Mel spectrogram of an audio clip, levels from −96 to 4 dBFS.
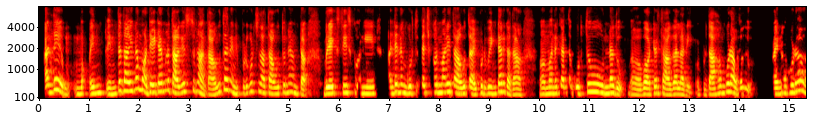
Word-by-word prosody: అదే, 245 +8 +1 0.5
ము 200 - 0 0.2
ఎం 215 - +2 0.3
ఎంత 195 +2 -2
తాగినా 295 +4 +4 0.2
డే 250 - +4
టైమ్‌లో 280 +3 +2
తాగేస్తున్నా. 265 +4 +2 0.2
తాగుతా. 195 - 0
నేను 225 -7 -1
ఇప్పుడు 210 0 -6
కూడా 270 -3 -2
తాగుతూనే 210 +5 -1
ఉంటా. 215 -2 0 0.4
బ్రేక్స్ 215 0 +7
తీసుకొని, 225 -3 -2 0.4
అంటే 210 +4 -1
నేను 240 -2 0
గుర్తు 220 0 -2
తెచ్చుకొని 240 +1 -2
మరి 260 +2 +2
తాగుతా. 210 +1 +3
ఇప్పుడు 200 +2 -3
వింటర్ 240 +6 +1
కదా! 180 -1 0 0.5
ఆహ్, 195 0 -2
మనకు 210 +1 -1
అంత 215 - -12
గుర్తు 210 +5 0 0.3
ఉండదు. 220 -2 +2 0.3
ఆహ్, 170 -1 -2
వాటర్ 195 +3 +1
తాగాలని 180 -1 0 0.2
ఇప్పుడు 175 -1 -15
దాహం 210 +5 0
కూడా 265 -2 +4
అవ్వదు. 195 0 -5 0.5
అయినా 195 +3 -1
కూడా 270 +4 +2
215 Hz, 150 wpm, -21 LUFS, 200-245 Hz, 0.5 s, బ్రేక్స్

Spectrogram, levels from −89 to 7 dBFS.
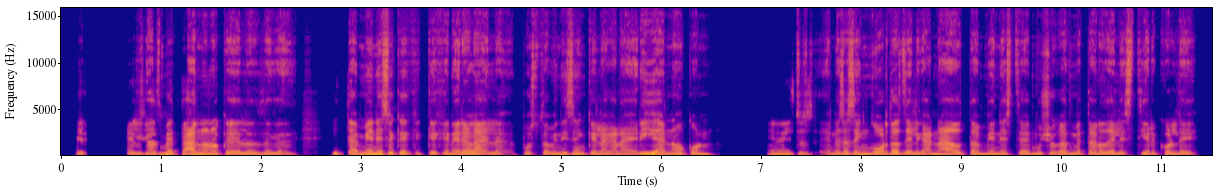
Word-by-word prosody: E 150 -1 -7 0.4
el 145 -2 -4
gas 150 +2 -1
metano, 170 -2 +4
¿no? 165 0 +2
Que 145 -4 0
los 130 -2 0
de 130 -5 -4 0.3
y 165 - -3
también 160 +5 +2
ese 200 +1 +5
que 175 -5 0
que 135 +2 -5
genera 140 +6 +1
la 160 -6 +3
la, 130 -2 -4
pues, 135 -2 -7
también 130 +2 -2
dicen 170 +1 0
que 150 - -2
la 130 -1 0
ganadería, 120 +9 +3
¿no? 175 +3 -1
Con 130 -9 -3 0.5
en 130 -1 -3
est 125 +2 -4 0.2
esas 140 +5 0
engordas 140 +4 +3
del 140 -3 +1
ganado 130 +4 +2
también, 125 -1 -1
este, 135 -1 -3
hay 125 - 0
mucho 135 +3 -2
gas 135 -1 -1
metano 135 0 -1
del 125 -3 +1
estiércol 125 +3 -2
de, 110 -5 -4
140 Hz, 205 wpm, -25 LUFS, 130-155 Hz, 0.5 s, ese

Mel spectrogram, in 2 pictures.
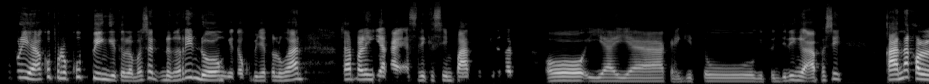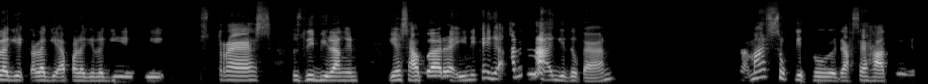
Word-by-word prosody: Aku 295 - -43
perlu 325 0 -1
ya - - +6
aku - - -5
perlu 280 -2 -1
kuping, 330 -7 +1
gitu 205 - -3
loh. 175 - -1
Maksudnya 200 +3 -5
dengerin 210 +11 -1
dong 200 -1 +4
gitu, 180 -1 -8
aku - - -28
punya 185 0 -5
keluhan. 190 +6 +1 0.4
Entar 240 +1 +1
paling 225 0 +3
ya 205 -3 +1
kayak 185 - +1
sedikit 195 0 -8
simpati 185 0 0
gitu - - -23
kan, 205 -1 -5 0.3
"Oh, 180 +2 +3
iya 160 +1 -5
iya. 155 0 -6 0.3
Kayak 125 - -16
gitu-" 150 -1 -8
gitu. 140 - -18
Jadi 170 - -6
nggak - - +2
apa 195 - -11
sih, 255 - -6 0.5
karena 235 +8 +9
kalau 255 -3 +8
lagi 200 -1 +3
kalau 180 +2 -1
lagi 190 +1 -6
apa 180 +1 -2
lagi 180 0 -4
lagi 180 +1 -6 0.8
stres, 200 -1 +2 0.2
terus 205 -3 -8
dibilangin, 190 -3 +2 0.4
"Ya 200 - +1
sabar 200 0 +5
ya." - - +3
Ini 200 +3 -4
kayak 300 -1 -2
nggak - - -7
kena 400 +8 +6 0.2
gitu 190 -1 -4
kan? 155 +2 -2 1.3
Nggak - - -10
masuk 315 -5 -1
gitu, 200 -3 -4 0.2
nasehatin. 190 - -1
195 Hz, 185 wpm, -23 LUFS, 180-225 Hz, 1.3 s, karena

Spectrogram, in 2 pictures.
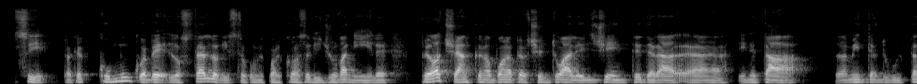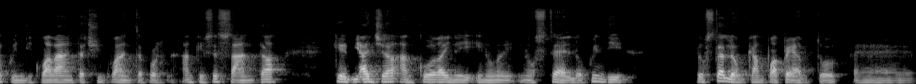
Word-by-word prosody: Sì, - - -4
perché 460 - -5
comunque 160 +5 +1
beh, 115 - +4
l'ostello 125 +6 +3
è - - -1
visto 100 +1 -5
come 105 -2 -5
qualcosa 110 +2 -2
di 100 - -3
giovanile, 100 -2 -2
però - - +7
c'è - - 0
anche 115 +2 +3
una 105 -3 +1
buona 110 +1 +2
percentuale 105 -3 +2
di 100 - -3
gente 100 +1 -2
della, 95 -2 +1
ah, 90 - -17
in 100 +1 -7
età 95 -3 +2 0.3
veramente 105 +3 -3
adulta, 100 -1 -4
quindi 95 -2 -6
40-50, 100 0 0
qualc 100 0 -7
anche 105 0 -6
60 115 -1 0 0.5
che 125 - +3
viaggia 125 +2 +4
ancora 110 0 +2
in 105 -1 +1
in 105 -1 -3
o 95 0 -1
in 95 +1 -8
ostello, 95 0 0
quindi 115 -4 -2 0.7
l'ostello - - +4
è - - 0
un - - -9
campo 105 0 -1
aperto, 95 -1 -2
ehm 90 -1 -11
100 Hz, 145 wpm, -23 LUFS, 95-110 Hz, 0.7 s, però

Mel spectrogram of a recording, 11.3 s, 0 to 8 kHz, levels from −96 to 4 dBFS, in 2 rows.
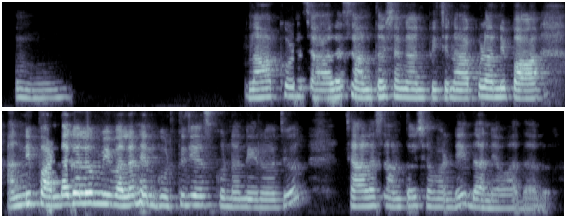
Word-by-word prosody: హ్మ్. 185 +1 -11 1.9
నాకు 200 +1 -1
కూడా 220 -2 -3
చాలా 185 +1 0
సంతోషంగా 200 +1 0
అనిపిచ్చి 185 0 -5
నాకు 180 0 0
కూడా 210 -1 +2
అన్ని 205 0 +1
ప - - +3 0.6
అన్ని 240 +5 +2
పండగలు 235 +4 +8
మీ 245 - +4
వల్ల 215 +2 +5
నేను 230 -2 +1
గుర్తు 210 +2 -6
జేసుకున్నాను 200 -5 -4
ఈ - - -8
రోజు. 175 +8 -7 0.6
చాలా 200 +1 +1
సంతోషమండి 195 +1 -6 0.2
ధన్యవాదాలు. 160 -1 -10
200 Hz, 115 wpm, -21 LUFS, 185-215 Hz, 1.9 s, పండగలు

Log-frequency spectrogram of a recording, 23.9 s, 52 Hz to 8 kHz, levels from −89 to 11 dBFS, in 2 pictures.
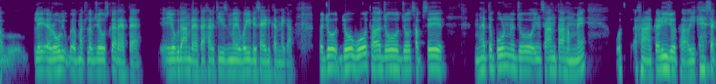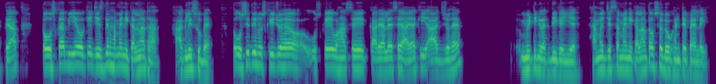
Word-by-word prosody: वो 415 -8 -15
play 120 +1 +1
role 125 +2 +2 0.2
मतलब 115 -1 -3
जो 115 0 +2
उसका 115 - -1
रहता 100 -3 -1
है, 90 -2 -3 0.5
योगदान 120 0 +1
रहता 100 -2 0
है - - -2
हर 110 -1 -1
चीज़ 115 -2 -5
में 110 0 +1
वही 115 +2 +2
डिसाइड 105 -1 0
करने 95 -1 -4
का। - - -11 0.5
जो 145 +1 +4
जो 140 +2 +5
वो 145 +4 +5
था 130 +1 +3
जो 135 0 +3
जो 130 0 0
सबसे 130 +2 +1 0.5
महत्वपूर्ण 140 +4 0
जो 125 -1 0
इंसान 120 +2 -2
था 120 - +1
हम 110 -2 -2
में 130 +6 +1 0.5
उस - - -9 0.2
हाँ 115 -5 0
कड़ी 135 +2 +4
जो 125 -2 +1
था 100 - -3
ये 110 - -2
कह 130 - +1
सकते - - -1
हैं - - +5
आप, - - -3 0.4
तो 145 - +4
उसका 145 +4 +1
भी 160 0 -4
ये 165 - +2
हो 160 -1 +5
गया 165 +2 -3
कि - - -11
जिस 145 -2 +1
दिन 165 +1 +1
हमें 155 0 0
निकलना 135 -1 +1
था 90 -8 -3 0.3
अगली 125 +4 +1
सुबह, 135 - -1 0.4
तो - - 0
उसी 150 +4 +1
दिन 175 -1 +2
उसकी 155 0 0
जो 155 0 +2
है 150 0 +4 0.4
उसके 145 +3 +2
वहाँ 130 -2 +1
से 135 +1 +2
कार्यालय 120 +2 +2
से 130 - 0
आया 115 +2 +2
कि 140 +3 -5
आज 110 -1 -1
जो 115 0 0
है, 130 +8 +1 1.1
मीटिंग 130 +1 +2
रख 115 -2 +1
दी 115 +1 0
गयी 105 -2 0
है। 100 -1 0 0.2
हमें 125 +3 0
जिस 130 0 -2
समय 130 0 +1
निकलना 125 0 0
था 155 - +4
उससे 150 - +2
2 125 -1 +3
घंटे 110 -1 0
पहले 100 -2 +1
ही। 90 -1 -9
125 Hz, 215 wpm, -22 LUFS, 115-140 Hz, 1.1 s, जो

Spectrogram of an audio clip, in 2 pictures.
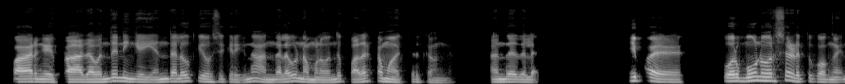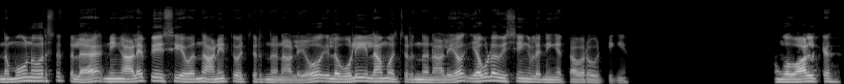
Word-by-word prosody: பாருங்க, 130 -1 +4
இப்ப 110 - -12
அத 115 - 0
வந்து 130 +6 0
நீங்க 125 -4 +1 0.2
எந்த 130 +2 0
அளவுக்கு 145 +2 -3
யோசிக்கிறீங்கன்னா, 120 +2 -4
அந்த 110 0 -2
அளவு 135 +5 +1
நம்பள 110 -2 -1
வந்து 125 +4 -3
பதட்டமா 135 +2 0
வெச்சுருக்காங்க! 105 -4 -10 0.5
அந்த 120 +1 +1
இதில. 115 -1 -2 1.0
இப்ப, 175 0 -6 0.8
ஒரு 155 0 +6
3 180 +1 +4
வருஷம் 175 +3 +1
எடுத்துக்கோங்க. 130 -5 -2
இந்த 125 +1 0
3 165 +2 +1
வருஷத்தில 165 -6 -3 0.3
நீங்க 135 0 +2
அலைபேசிய 155 -1 0
வந்து 135 +3 0
அணைத்து 135 +3 -1
வைத்திருந்தனாலயோ, 110 -3 -3
இல்ல 130 -2 +2
ஒலி 155 +4 +3
இல்லாமல 140 -1 +2
வச்சிருந்தனாலயோ, 115 +1 -1 0.2
எவ்ளோ 175 +4 +2
விஷயங்கள 135 -3 -2
நீங்க 110 -1 -3
தவற 110 +1 -3
விட்டீங்க? 95 0 -13 1.5
உங்க 120 0 +1
வாழ்க்க 135 +2 +3
130 Hz, 140 wpm, -23 LUFS, 115-140 Hz, 1.5 s, ஒரு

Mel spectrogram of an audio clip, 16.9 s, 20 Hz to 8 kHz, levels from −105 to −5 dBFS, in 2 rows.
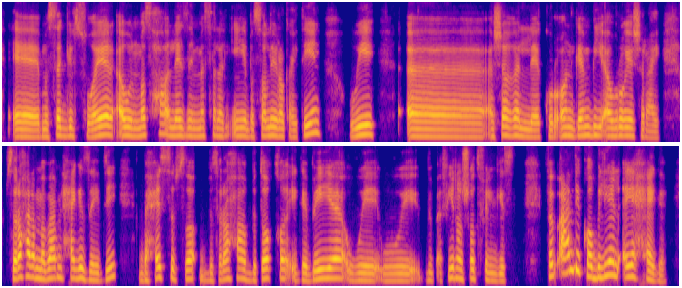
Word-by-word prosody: آآ، 150 -1 +4
مُسجّل 165 +3 -1
صغيّر 175 +7 +4
أوّل 175 -2 +2
ما 175 - 0
أصحى 180 +1 -3
لازم 170 -1 -2
مثلًا 170 -1 -6
إيه 170 0 -2
باصلّي 165 +4 -2
ركعتين 165 +8 -2 0.4
و 160 +4 -1 0.6
آآ، 150 -2 +1
أشغّل 160 -3 0
قرآن 175 +4 -1
جنبي 180 +2 0
أو 165 0 +1
رقية 175 -1 +2
شرعية، 140 -5 -6 0.3
بصراحة 230 +5 +5
لمّا 200 -3 +1
باعمِل 205 +2 +1
حاجة 200 +1 +1
زي 170 -4 -2
دي 205 +10 -4 0.3
باحس 205 +8 -1
بصا 190 0 0
بصراحة 185 +6 -3
بطاقة 195 +4 +1
إيجابية، 195 +7 +2
و 155 +1 -5 0.2
وبيبقى 150 +1 -7
في 210 - -2
نشاط 195 -1 -1
في 180 - -7
الجسم، 150 -2 -6 0.4
فابقى 240 +1 +3
عندي 370 +3 +5
قابلية 240 - +3
لأي 240 -1 +2
حاجة، 155 - -2
170 Hz, 145 wpm, -23 LUFS, 155-195 Hz, 0.6 s, بصراحة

